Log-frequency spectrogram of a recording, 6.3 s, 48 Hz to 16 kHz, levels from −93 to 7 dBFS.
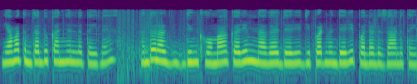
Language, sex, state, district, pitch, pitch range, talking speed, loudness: Wancho, female, Arunachal Pradesh, Longding, 215 Hz, 210-230 Hz, 170 wpm, -15 LUFS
